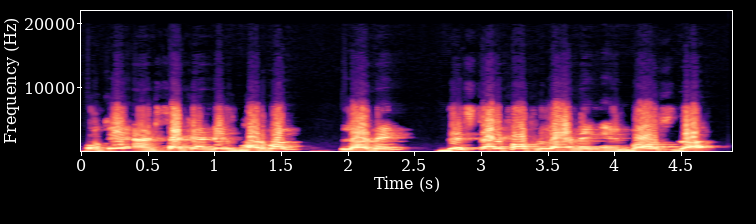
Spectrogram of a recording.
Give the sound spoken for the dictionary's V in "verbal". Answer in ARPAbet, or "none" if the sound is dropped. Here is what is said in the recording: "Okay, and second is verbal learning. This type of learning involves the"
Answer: B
